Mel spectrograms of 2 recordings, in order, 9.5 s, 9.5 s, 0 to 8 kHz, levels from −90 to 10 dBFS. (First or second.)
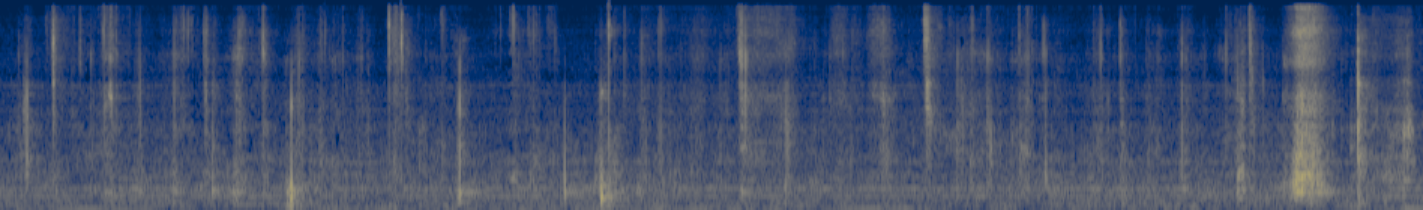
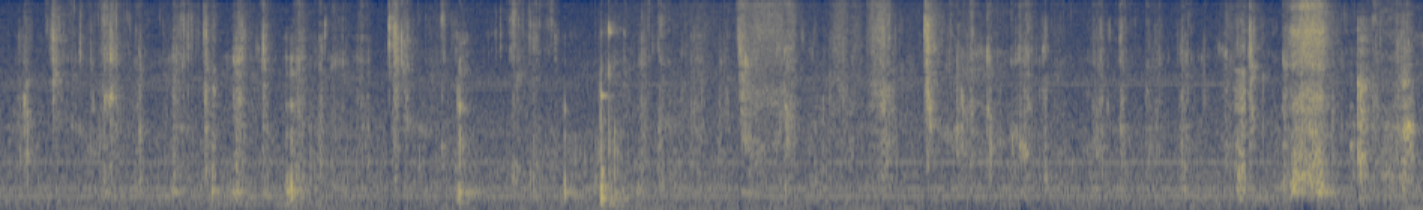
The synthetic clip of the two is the first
